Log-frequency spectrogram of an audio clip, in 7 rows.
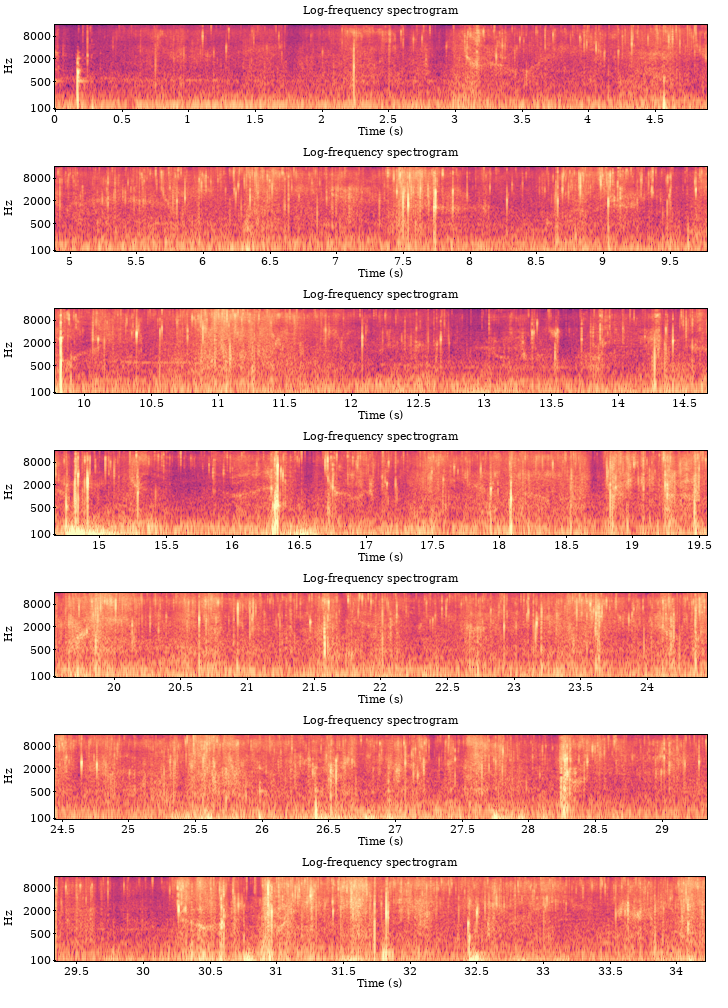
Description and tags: mud squish take 2
I recorded my hands sloshing around in wet mud at a very close range. The sound could work for any variety of wet, squishy noises. Created for a personal video project but I thought I would share. Recorded on a ZOOM mic at 4800 Hz.
dirt, dirty, hands, muck, mud, nature, organic, outdoor, slimy, slog, slug, squash, squirt, squish, wet, woods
